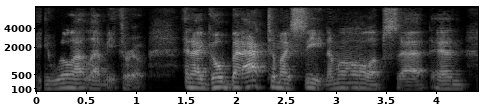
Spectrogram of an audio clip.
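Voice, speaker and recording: A man's voice: medium pitch, normal speed. Chatty man telling a childhood story. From California, USA. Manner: animated, acts out quoted voices, frequent fillers. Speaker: guest storyteller. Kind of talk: casual storytelling interview.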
